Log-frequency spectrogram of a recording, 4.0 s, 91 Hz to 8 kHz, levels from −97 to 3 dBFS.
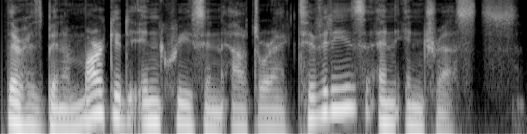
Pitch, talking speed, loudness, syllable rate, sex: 125 Hz, 165 wpm, -18 LUFS, 5.4 syllables/s, male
